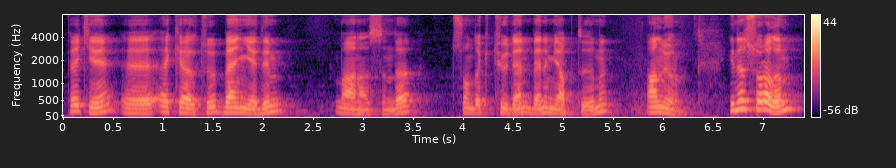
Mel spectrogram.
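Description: A man's voice: mid-range voice, very animated, a little slow. A man teaching a language lesson, patiently repeating each phrase and asking questions.

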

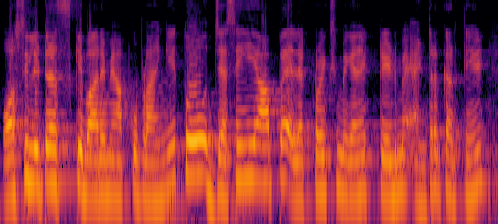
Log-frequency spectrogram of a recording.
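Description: A man's voice: high voice, fast, a little mellow. Young man explaining a course to camera. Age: young adult. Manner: casual, peppers talk with filler tags and gestures while explaining. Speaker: channel host, course guide.

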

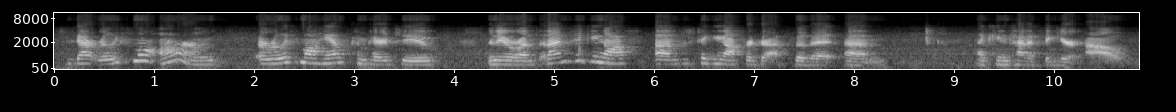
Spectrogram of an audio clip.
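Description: A young woman's slightly high voice talks slowly and unhurriedly through a casual home vlog, gushing with excitement and stopping often for ums and fresh starts. The recording is dull and lo-fi, with a faint hiss behind her. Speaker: doll collector vlogger.

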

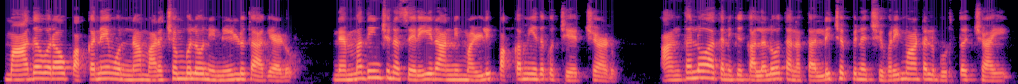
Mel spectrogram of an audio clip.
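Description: A woman reading a short story aloud as an audiobook narrator, in a calm, measured way. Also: medium pitch, muffled recording.

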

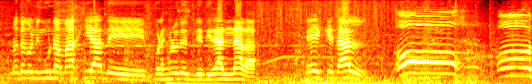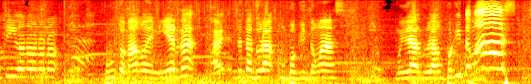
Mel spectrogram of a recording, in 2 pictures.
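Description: A young man with a Spanish accent commentating a video game he is playing, casual, excitable, shouting and swearing when things go wrong. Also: high-pitched. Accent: Spain. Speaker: gaming youtuber. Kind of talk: casual let's play commentary.

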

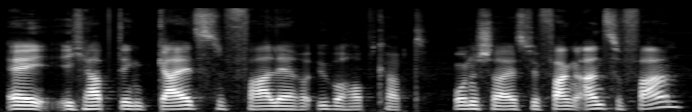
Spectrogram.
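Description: A man's voice: mid-range voice, little pitch movement, normal speed. Young guy rambling a story over a game, slangy, swears a ton, acts out the quotes. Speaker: gaming YouTuber. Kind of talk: casual storytelling over gameplay.

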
